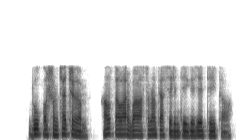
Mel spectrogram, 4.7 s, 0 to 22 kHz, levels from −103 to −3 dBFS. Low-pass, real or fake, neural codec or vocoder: 3.6 kHz; fake; codec, 16 kHz in and 24 kHz out, 1.1 kbps, FireRedTTS-2 codec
